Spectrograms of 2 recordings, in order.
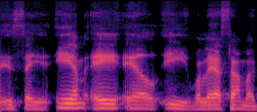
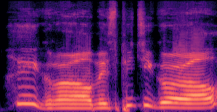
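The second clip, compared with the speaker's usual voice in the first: put-on very loud, very slow New York accent, "girl" stretched; 2 semitones higher, 10 dB louder than usual. Retelling how a caller from New York greets her: imitating a New York caller. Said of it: "And this how they really sound".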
